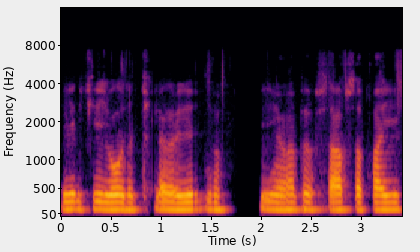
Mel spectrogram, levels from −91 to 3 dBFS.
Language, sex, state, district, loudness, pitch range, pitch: Hindi, male, Uttar Pradesh, Hamirpur, -19 LUFS, 125-130 Hz, 125 Hz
